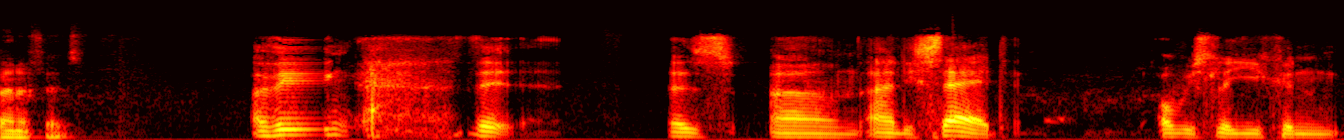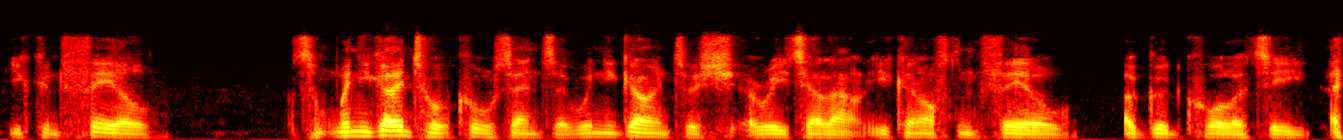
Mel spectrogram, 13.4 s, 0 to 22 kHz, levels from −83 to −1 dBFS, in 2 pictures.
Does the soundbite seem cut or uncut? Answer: uncut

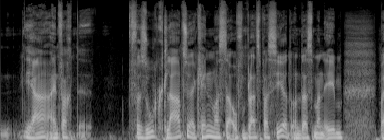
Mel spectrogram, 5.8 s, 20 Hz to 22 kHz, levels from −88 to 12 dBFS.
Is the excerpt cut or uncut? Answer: uncut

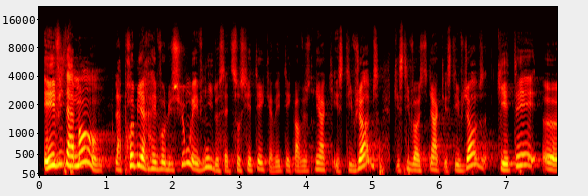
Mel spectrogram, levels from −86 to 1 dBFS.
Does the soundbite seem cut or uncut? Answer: cut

